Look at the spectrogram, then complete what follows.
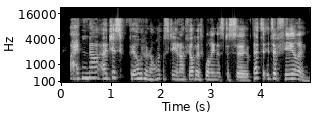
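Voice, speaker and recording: A woman in an Australian accent talks with ordinary pitch variation against a quiet background. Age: 70s. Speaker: birth and death doula. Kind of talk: interview. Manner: animated.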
